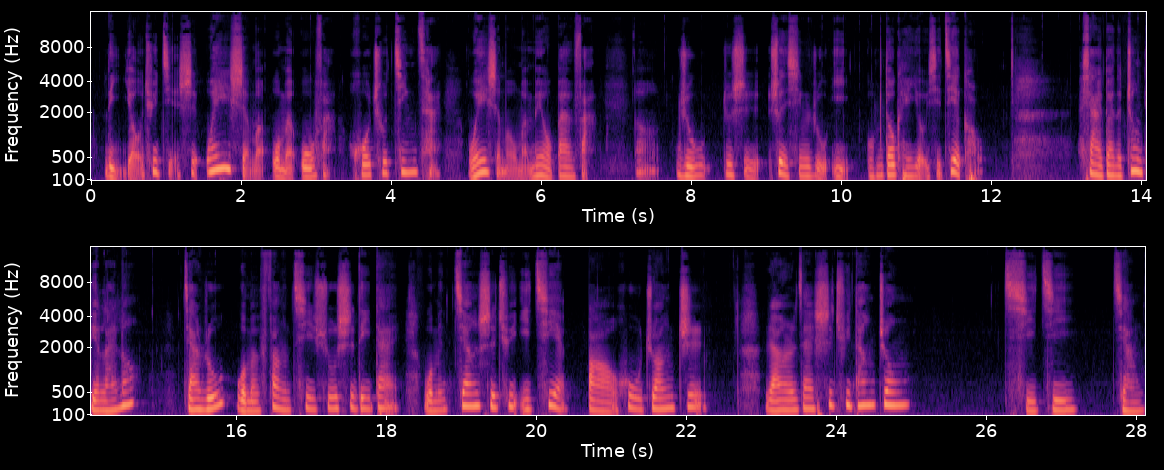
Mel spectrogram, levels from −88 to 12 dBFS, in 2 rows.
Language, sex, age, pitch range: Chinese, female, 40-59, 165-220 Hz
